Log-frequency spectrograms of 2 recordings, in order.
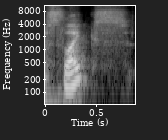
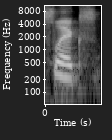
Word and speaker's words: Slicks: Slicks or Slikes? I don't know how to pronounce it. It's Slicks.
